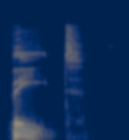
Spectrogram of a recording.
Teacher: It requires a conscious effort to lengthen that single vowel sound.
